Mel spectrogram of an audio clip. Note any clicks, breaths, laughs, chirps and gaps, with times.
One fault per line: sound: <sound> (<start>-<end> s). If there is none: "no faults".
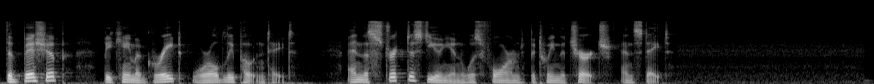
no faults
